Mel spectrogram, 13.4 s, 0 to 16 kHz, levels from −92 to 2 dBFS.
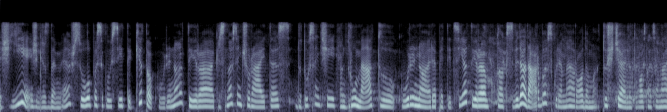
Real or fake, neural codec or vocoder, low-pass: fake; codec, 16 kHz, 8 kbps, FunCodec, trained on LibriTTS, 25 frames a second; 7.2 kHz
